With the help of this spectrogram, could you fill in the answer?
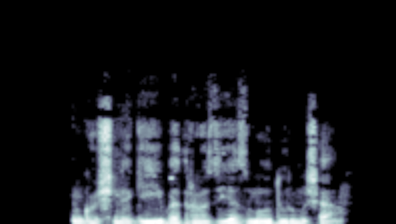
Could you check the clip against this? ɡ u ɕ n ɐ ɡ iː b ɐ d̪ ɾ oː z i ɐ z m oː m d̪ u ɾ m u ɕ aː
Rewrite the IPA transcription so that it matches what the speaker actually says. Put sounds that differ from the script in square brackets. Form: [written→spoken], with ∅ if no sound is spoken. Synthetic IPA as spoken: ɡ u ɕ n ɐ ɡ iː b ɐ d̪ ɾ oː z i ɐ z m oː [m→∅] d̪ u ɾ m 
